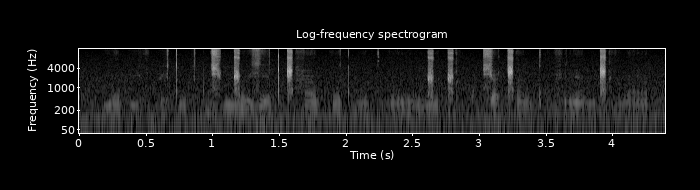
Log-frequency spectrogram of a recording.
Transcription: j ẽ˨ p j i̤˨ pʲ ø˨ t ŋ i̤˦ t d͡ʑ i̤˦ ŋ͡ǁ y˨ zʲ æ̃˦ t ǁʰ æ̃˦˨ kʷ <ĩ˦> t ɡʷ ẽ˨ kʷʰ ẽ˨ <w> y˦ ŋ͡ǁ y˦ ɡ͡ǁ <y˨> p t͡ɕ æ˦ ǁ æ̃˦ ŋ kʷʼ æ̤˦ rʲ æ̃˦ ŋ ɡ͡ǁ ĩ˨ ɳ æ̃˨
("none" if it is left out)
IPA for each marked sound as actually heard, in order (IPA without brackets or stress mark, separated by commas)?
ĩ˦˨, w, ø˨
